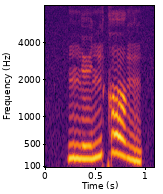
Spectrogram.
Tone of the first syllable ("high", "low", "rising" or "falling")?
rising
